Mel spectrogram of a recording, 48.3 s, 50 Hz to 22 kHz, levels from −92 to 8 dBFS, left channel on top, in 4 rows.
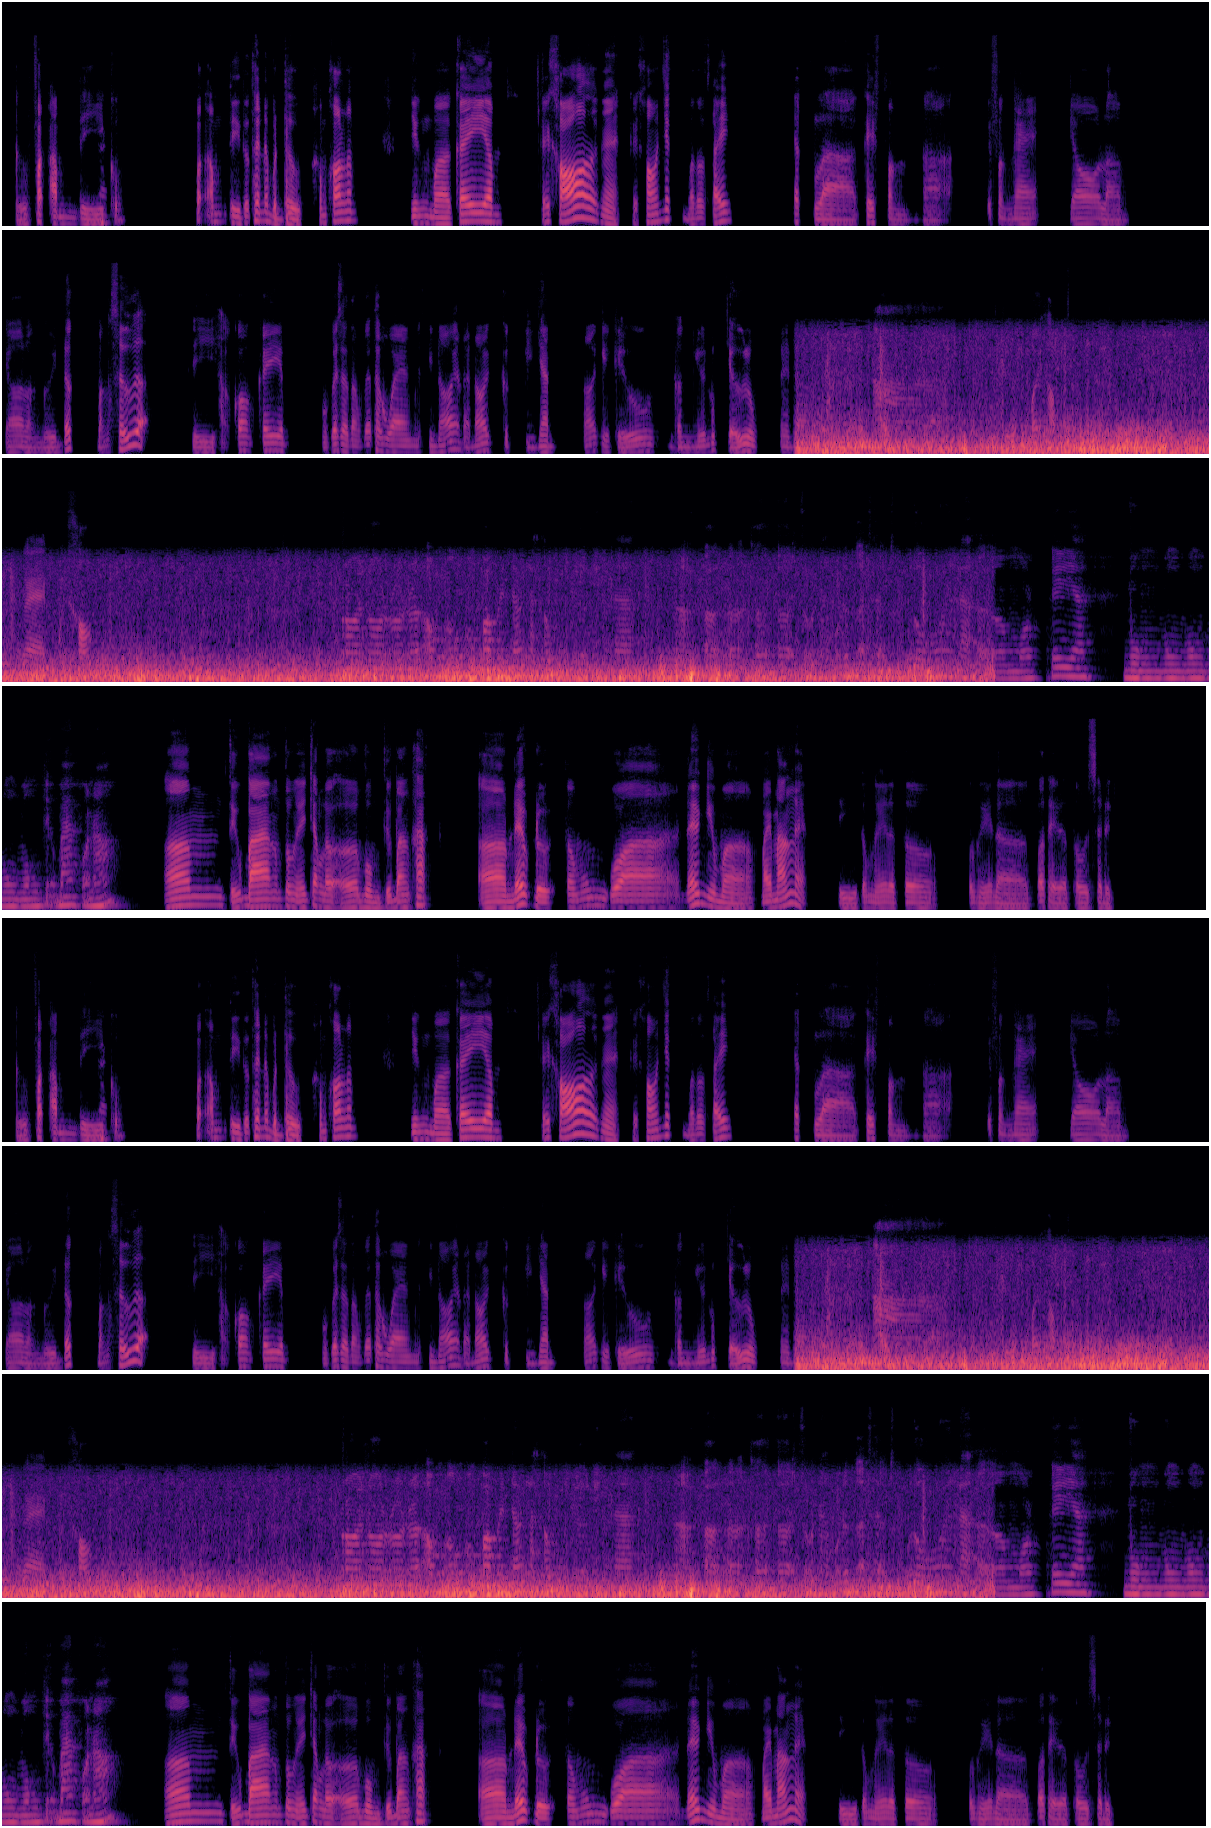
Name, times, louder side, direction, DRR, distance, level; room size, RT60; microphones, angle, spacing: voice 1, 0.1-1.2 2.0-3.6 4.1-5.0 5.4-6.2 6.5-7.3 8.1-9.5 10.0-10.4 10.7-11.3 12.1-12.8 13.0-13.5 14.0-14.9 15.4-17.0 17.3-17.6 17.9-20.3 20.9-21.0 21.3-21.6 22.1-23.1 24.2-25.1 37.8-40.5 41.0-44.3 44.6-45.6 45.9-47.4, left 2 dB, 25° left, 2.8 m, -41 dB
sound 1, 20.0-34.1, equal, ahead, 0.7 m, -29 dB
voice 2, 20.8-21.6 27.5-30.6 30.9-35.1 35.4-37.4, right 1 dB, 20° right, 1.8 m, -42 dB
head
